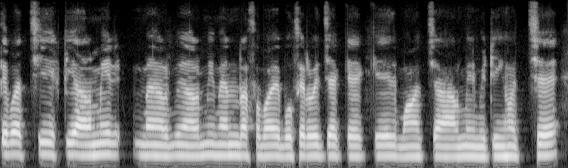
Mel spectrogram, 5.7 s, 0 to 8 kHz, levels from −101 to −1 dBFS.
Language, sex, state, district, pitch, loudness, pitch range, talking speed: Bengali, male, West Bengal, Kolkata, 145 Hz, -15 LUFS, 140-155 Hz, 200 wpm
